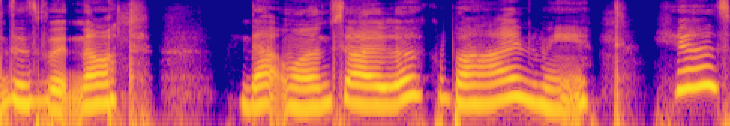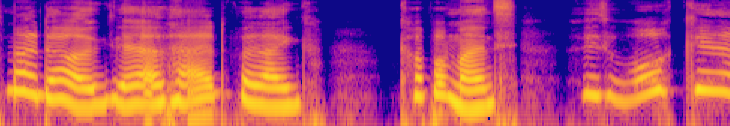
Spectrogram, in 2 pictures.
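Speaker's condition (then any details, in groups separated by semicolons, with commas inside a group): Cerebral palsy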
